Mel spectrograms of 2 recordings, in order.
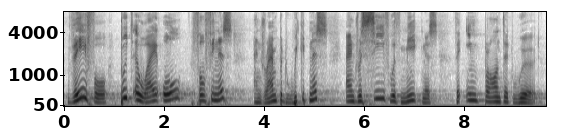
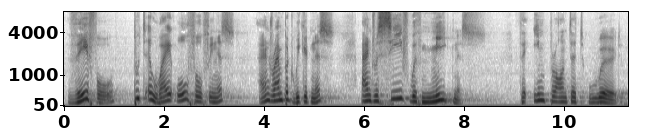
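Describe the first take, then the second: First: It is read at an ordinary, quicker pace. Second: It is read slowly and deliberately.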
